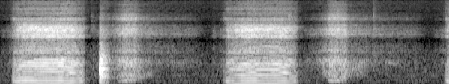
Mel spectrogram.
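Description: Loud, low, rattling snores on each breath in, with quieter airy breaths out between them, about two cycles in six seconds.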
